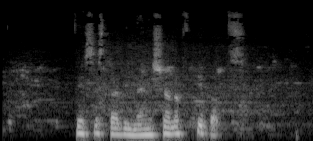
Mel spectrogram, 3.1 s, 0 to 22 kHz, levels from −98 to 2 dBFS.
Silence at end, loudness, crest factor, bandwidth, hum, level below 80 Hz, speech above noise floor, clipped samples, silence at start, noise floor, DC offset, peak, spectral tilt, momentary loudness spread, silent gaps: 0.65 s; -34 LUFS; 16 dB; 15.5 kHz; none; -68 dBFS; 30 dB; under 0.1%; 0.2 s; -63 dBFS; under 0.1%; -18 dBFS; -6.5 dB/octave; 12 LU; none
